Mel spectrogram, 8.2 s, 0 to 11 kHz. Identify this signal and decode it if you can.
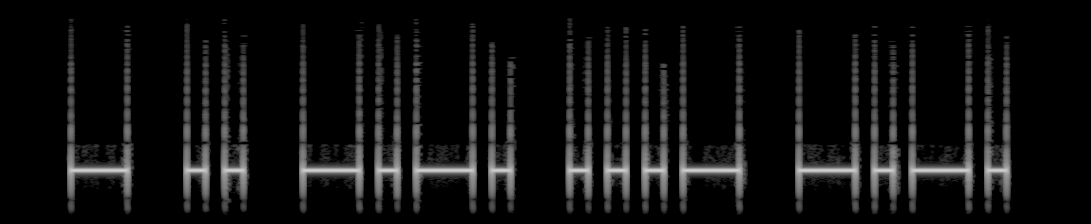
Morse code, heard as a keyed tone, about 8 wpm, 800 Hz. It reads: TICVC
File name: LEZIONI / 5 LBVC / 5 LBVC 8wpm 2935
